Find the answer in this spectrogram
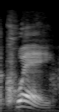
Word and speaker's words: quay: I don't remember what the excuse was, but Out into the slush, and then out along the quay, which it turns out to be pronounced key.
